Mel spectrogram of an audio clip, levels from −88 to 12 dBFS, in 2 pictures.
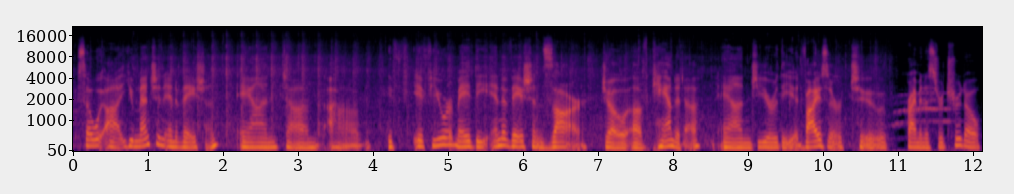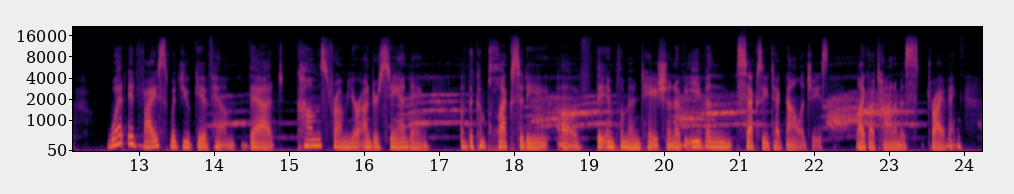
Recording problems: animal sounds; noticeable; throughout; 15 dB below the speech

